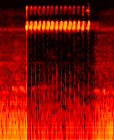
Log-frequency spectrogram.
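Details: Lure recording of a blue-crowned hanging parrot: a sudden burst of high, sharp, tinny notes in a fast, even series lasting just over a second, then the call stops and faint low background noise remains.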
